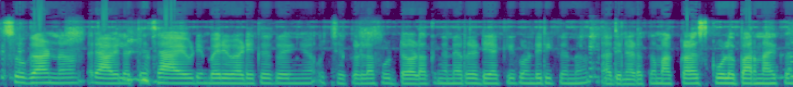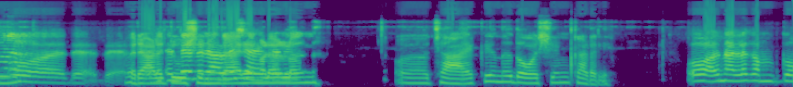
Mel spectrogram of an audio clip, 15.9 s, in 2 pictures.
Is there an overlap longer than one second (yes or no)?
yes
